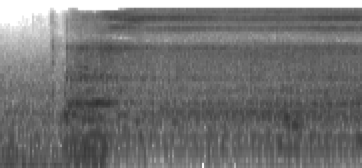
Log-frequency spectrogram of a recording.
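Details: Elitech Promist nebulizer, with medication cup filled and mask fitted on the patient: a click, then a steady loud buzzing motor hum with hiss as the compressor switches on and runs; nebulizer compressor running.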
